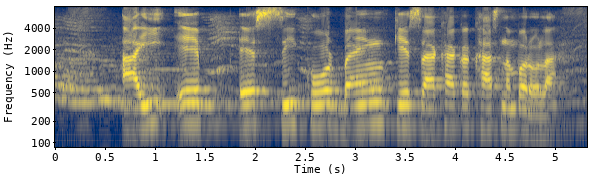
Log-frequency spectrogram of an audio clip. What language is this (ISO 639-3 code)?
bho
